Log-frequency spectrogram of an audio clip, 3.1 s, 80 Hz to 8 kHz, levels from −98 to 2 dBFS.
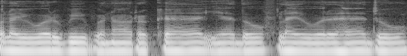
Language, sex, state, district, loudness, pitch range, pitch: Hindi, male, Bihar, Vaishali, -13 LUFS, 120-125 Hz, 120 Hz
